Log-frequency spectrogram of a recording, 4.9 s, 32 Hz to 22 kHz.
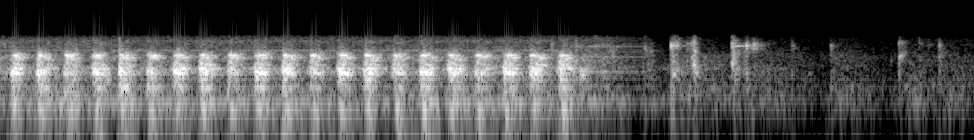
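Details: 1992 Jeep Cherokee petrol 6-cylinder, first start of day, about 24-26°C: even cranking about two and a half beats a second for three seconds, then quits without catching; hard starting, cranks but won't start.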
